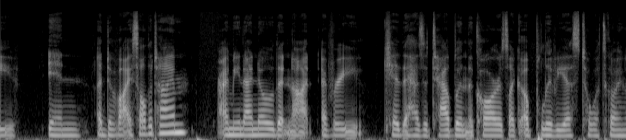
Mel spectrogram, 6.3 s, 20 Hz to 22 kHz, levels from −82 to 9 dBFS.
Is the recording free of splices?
no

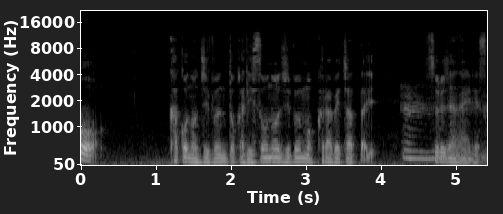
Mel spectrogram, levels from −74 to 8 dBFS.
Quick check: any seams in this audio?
no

